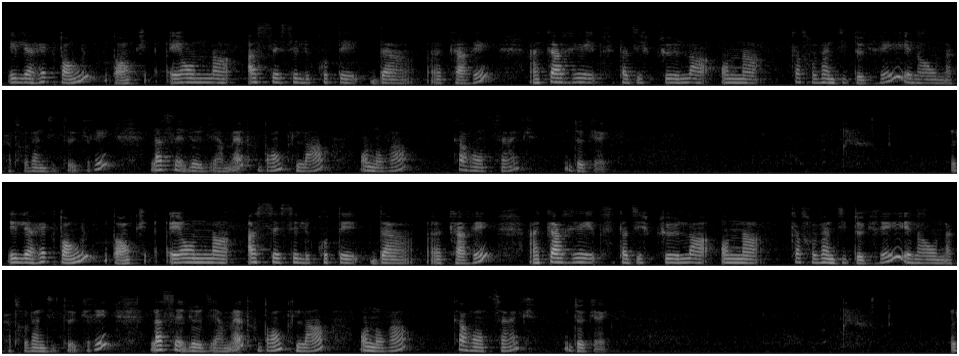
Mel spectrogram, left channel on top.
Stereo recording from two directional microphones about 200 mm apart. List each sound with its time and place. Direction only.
0.0 s speech: 40° right (ahead or behind)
